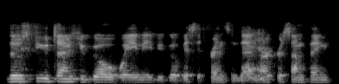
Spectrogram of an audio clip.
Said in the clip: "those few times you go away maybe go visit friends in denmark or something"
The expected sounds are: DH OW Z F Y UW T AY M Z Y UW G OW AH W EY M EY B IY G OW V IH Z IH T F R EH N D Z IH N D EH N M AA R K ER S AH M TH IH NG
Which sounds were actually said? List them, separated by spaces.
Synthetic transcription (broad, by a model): DH OW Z F Y UW T AY M Z Y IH G OW AH W EY M EY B IY G OW V IH Z IH T F R EH N D Z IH N D EH N M AA R K ER S AH M TH IH NG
